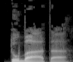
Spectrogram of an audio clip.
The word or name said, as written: tubata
